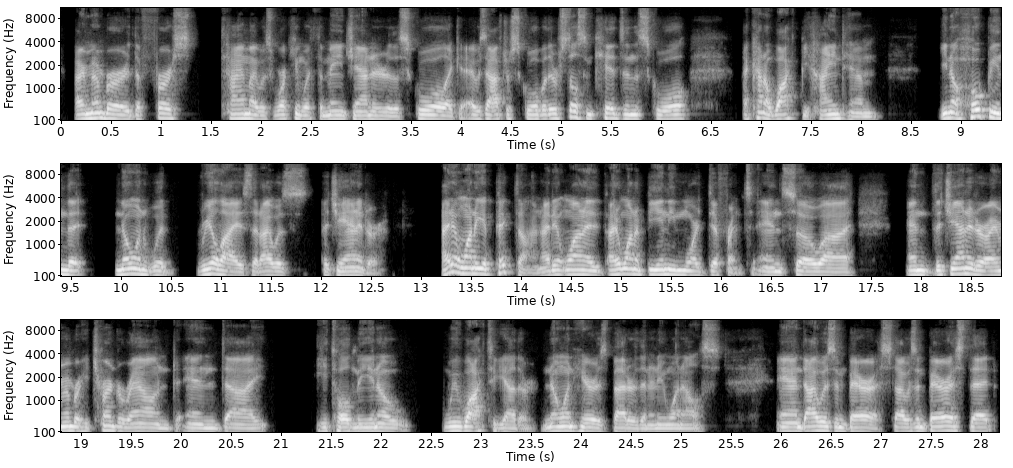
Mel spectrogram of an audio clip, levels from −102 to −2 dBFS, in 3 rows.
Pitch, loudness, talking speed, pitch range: 120 Hz, -16 LUFS, 220 wpm, 110-130 Hz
